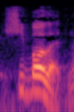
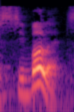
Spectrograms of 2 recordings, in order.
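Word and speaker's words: shibolet (שיבולת): Now the Ephraimites had a different dialect of Hebrew, and their shins were pronounced as sins. Vayomer sibolet. So they would say sibolet. V'lo yachinu daber kein. They couldn't pronounce the word shibolet correctly.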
